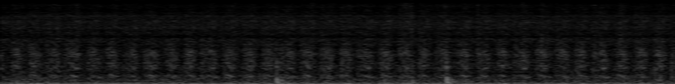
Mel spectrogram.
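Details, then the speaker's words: Very low-mileage Nissan Juke diesel that had no diesel in it, being jump-started from a Nissan X-Trail after refuelling: steady rhythmic cranking about one pulse a second that never catches; turns over but won't start. "check the mileage on this one really low mileage fortunately she won't start which is a bit annoying"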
